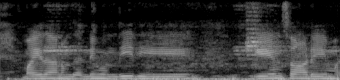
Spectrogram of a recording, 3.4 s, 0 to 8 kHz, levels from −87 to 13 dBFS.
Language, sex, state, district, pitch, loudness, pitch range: Telugu, female, Andhra Pradesh, Srikakulam, 200 Hz, -24 LUFS, 185-200 Hz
